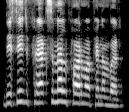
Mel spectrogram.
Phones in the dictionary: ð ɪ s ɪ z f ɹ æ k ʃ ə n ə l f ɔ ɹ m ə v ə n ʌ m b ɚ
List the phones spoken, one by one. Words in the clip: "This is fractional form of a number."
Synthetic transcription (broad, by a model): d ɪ s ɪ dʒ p ɹ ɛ k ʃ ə n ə l p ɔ ɹ m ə p ə n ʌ m b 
